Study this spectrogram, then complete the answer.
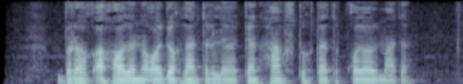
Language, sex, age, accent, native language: Uzbek, male, 12-17, Andijon, Uzbek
